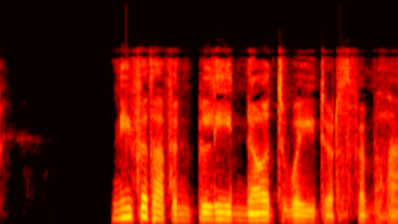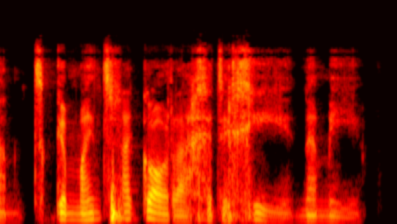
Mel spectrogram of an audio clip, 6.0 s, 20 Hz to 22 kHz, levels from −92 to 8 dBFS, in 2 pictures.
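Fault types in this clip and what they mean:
Dropped samples: Two sharp single clicks, at 0.95 and 2.55 s. Each is likely a fraction of a millisecond missing, making the waveform jump.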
